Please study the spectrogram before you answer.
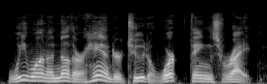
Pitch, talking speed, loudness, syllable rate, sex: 135 Hz, 225 wpm, -17 LUFS, 5.2 syllables/s, male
